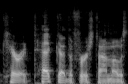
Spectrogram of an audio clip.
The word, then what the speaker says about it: Karateka: I'm playing the hell out of the making of Karateka. Karateka, yeah. Yes, although apparently Jordan Mechner says Karateka. I said Karateka the first time I was talking about this.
